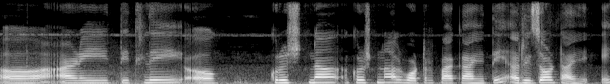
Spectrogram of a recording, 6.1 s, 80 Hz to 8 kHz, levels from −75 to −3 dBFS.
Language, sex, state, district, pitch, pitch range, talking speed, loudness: Marathi, female, Maharashtra, Pune, 230 Hz, 220-255 Hz, 140 wpm, -15 LUFS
